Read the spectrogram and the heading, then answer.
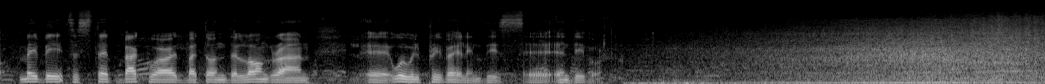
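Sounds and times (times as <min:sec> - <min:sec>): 
speech: 0:00.2 - 0:06.2
heavy moving truck engine rumbling: 0:06.2 - 0:10.4.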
